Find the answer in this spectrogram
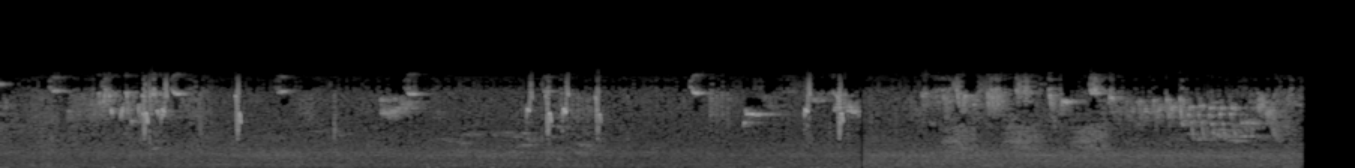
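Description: Small birds chirping in short, sharp calls over a steady background rush, the chirps coming in scattered clusters. The sound cuts off suddenly near the end.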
